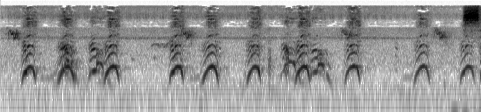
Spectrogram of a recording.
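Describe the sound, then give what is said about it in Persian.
A dog that is approaching barks over and over in quick, uneven bursts, often in pairs and triplets, fairly loud, with no voices. “گوگل خان گفت سگه سگ داره میاد”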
